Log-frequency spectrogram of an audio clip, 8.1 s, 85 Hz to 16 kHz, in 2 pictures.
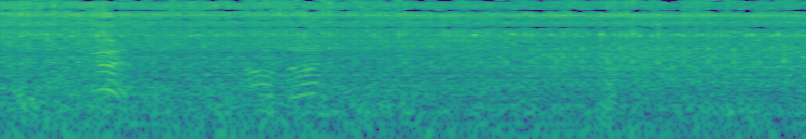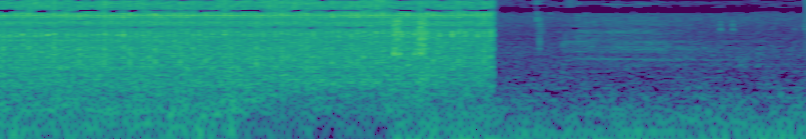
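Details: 140-5 forestry machine diesel after replacing a knocking failed belt tensioner bearing and refitting the belts: even, steady low rumble with no squeal or chirp from the belts; engine healthy and settled after repair.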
